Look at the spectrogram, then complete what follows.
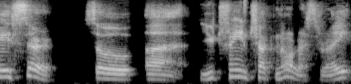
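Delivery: loud mock calling. Retelling greeting a stranger waiting at the gym: retelling own loud speech. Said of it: "pretty loudly".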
